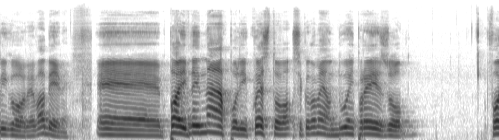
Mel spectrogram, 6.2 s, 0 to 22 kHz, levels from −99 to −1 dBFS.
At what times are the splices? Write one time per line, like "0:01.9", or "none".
0:01.1
0:02.3
0:03.7
0:04.4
